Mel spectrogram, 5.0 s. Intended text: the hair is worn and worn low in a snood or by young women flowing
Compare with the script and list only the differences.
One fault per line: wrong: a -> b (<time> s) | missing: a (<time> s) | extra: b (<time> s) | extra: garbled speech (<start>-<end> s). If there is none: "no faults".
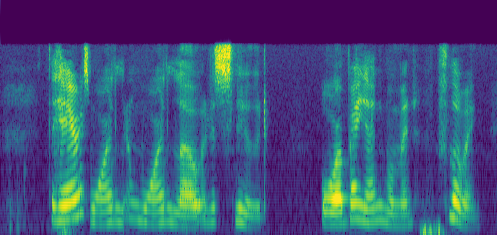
no faults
